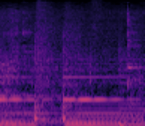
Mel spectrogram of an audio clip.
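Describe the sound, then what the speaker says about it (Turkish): Meatballs sizzling in a hot pan, a continuous crackling fry with a few brief scraping stirs and faint clinks of a utensil. "Şimdi kalan diğer köftelerimi kızartmaya devam ediyorum."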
